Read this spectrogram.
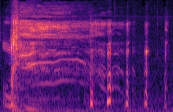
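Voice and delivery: a sudden high shriek of laughter; burst of laughter. Real, not acted. Player laughing hard at the torture idea. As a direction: crack up at the joke. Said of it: "I was so concerned".

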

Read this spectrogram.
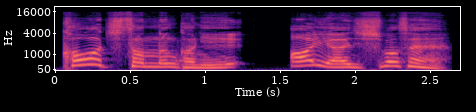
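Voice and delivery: nervous denial. Acted. Okamoto nervously denies.

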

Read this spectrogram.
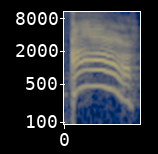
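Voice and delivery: high scream while falling. A narrator's reading. Pinky pushed over the edge, high scream. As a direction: scream as she falls off the edge. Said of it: "The pink pony screamed".

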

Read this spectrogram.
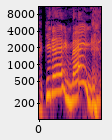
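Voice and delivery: high-pitched mock Aussie yell; yelled Australian accent. Retelling a friend's late-night phone prank, yelled Australian accent. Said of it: "yelling in an Australian accent".

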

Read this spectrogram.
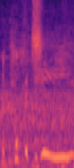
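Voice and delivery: high, playful mock voice; high silly voice. Repeating in silly voice.

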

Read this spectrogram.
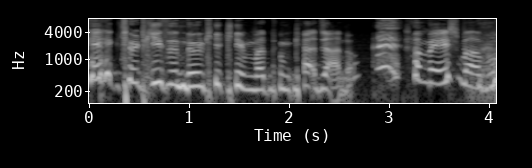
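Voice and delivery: laughing through the line. Shown as a demonstration. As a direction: deliver it while giggling. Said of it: "full हंसते हंसते".

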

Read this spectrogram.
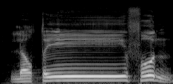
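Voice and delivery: slow melodic tilawat, long held notes; Quran recitation. Shown as a demonstration. Teacher recites the verse melodically for students. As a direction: chant it slowly, sustaining the vowels.

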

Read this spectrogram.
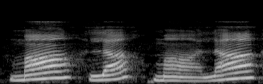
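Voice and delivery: माला with both आ drawn slowly; stretched aa. Shown as a demonstration. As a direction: hold each आ in माला. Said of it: "खींच के बोलना है".

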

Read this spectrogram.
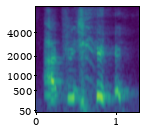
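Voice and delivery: laughing at her own panic; laughing while recalling frozen fingers. Real, not acted. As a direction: break into a laugh mid-word. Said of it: "tellement j'étais en panique".

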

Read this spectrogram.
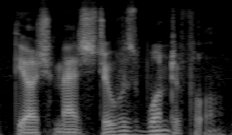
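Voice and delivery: ordinary delivery, nothing marked

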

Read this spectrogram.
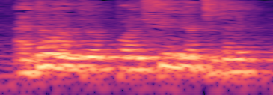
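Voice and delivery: normal talking voice

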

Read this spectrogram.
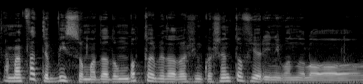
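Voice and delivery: normal talking voice

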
